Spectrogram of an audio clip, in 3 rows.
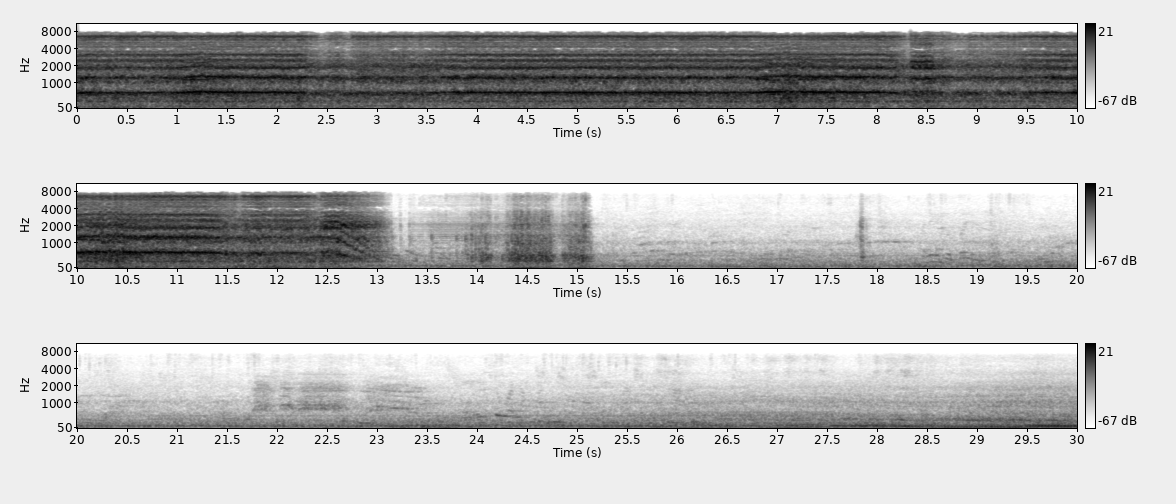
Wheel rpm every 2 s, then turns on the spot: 160, 160, 160, 160, 160, 160, 60, 10, 0, 0, 0, 0, 0, 0, 0.
none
